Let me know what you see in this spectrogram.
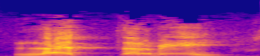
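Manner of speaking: urgent, driving delivery. Talking about spiritual tones, speaker intones the phrase with driving urgent energy. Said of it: "Can I hear the life impulsion, you see? The enormous urge and drive".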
